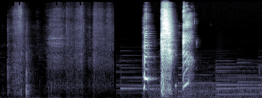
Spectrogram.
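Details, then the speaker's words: Sneezes from a streamer feeling unwell: two or three quick forceful sneezes in a row after a sharp intake, over soft background music. "Oh no, I have to sneeze. Sorry."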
